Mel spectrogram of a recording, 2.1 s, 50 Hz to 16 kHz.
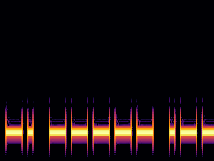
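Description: Morse code at 22 words per minute: a single steady beep of about 700 Hz keyed on and off in short dots and long dashes, sending the start of an amateur radio callsign (N, 0, W).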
